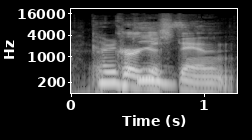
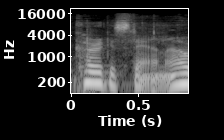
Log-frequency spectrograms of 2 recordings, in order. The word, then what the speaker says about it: Kyrgyzstan: And you're going to have to tell me how to pronounce that country. – Kyrgyzstan. – Kyrgyzstan, okay.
